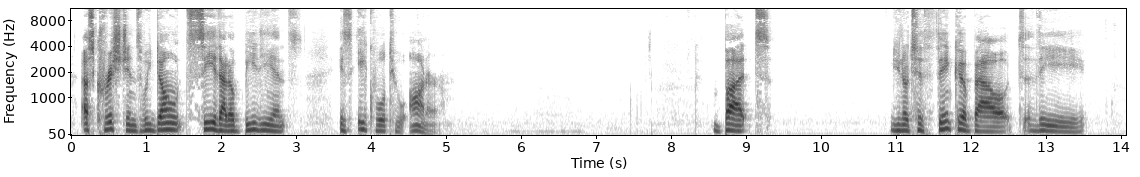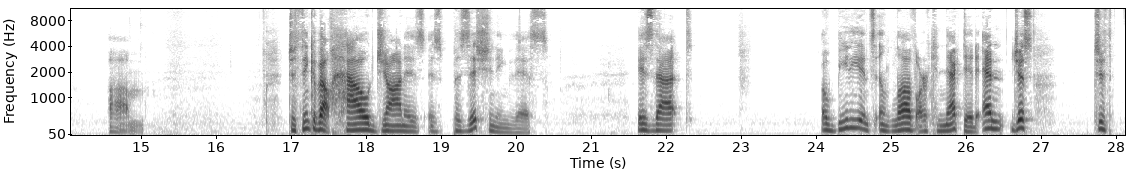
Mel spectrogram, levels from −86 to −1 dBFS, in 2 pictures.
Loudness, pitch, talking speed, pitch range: -26 LUFS, 150 Hz, 85 wpm, 130-165 Hz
